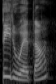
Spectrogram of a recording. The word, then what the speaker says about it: pirueta: Por una parte está pirueta y por otra parte está piruleta. Fíjate que la única diferencia es una L. Pirueta, piruleta. De hecho, en pirueta a veces la gente tiene problemas para pronunciar UE.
